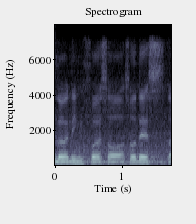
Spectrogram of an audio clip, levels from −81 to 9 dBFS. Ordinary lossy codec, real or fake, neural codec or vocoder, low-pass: none; real; none; 7.2 kHz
